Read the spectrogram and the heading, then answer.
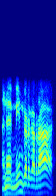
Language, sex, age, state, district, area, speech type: Tamil, male, 60+, Tamil Nadu, Kallakurichi, urban, conversation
